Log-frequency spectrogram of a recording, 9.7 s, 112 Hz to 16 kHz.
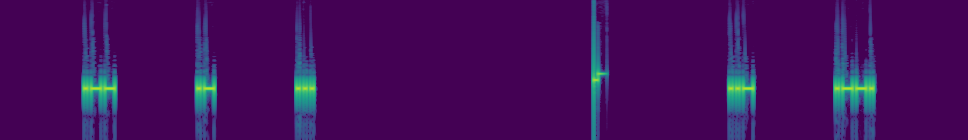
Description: Morse code, heard as a keyed tone, about 33 wpm, spaced as for 9 wpm, 690 Hz. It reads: WAS UP
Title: 8x Character Spacing - Top 200 Words - 35wpm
